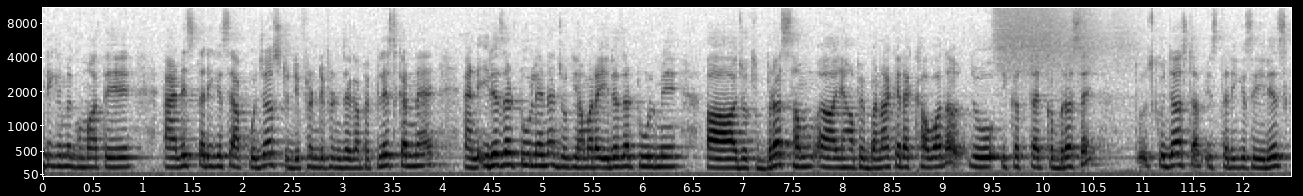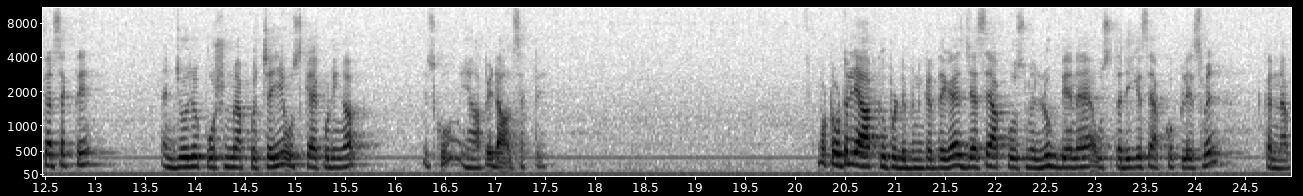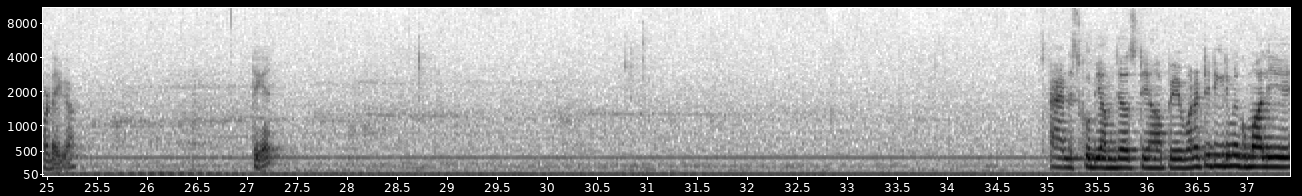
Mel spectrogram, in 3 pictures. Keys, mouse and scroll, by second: 2.9 Return, 3.4 e, 4.7 click, 8.6 click, 8.8 click, 9.3 alt+right click, 10.2-12.1 drag, 14.1 v, 15.1-17.2 drag, 17.2 e, 17.6 click, 20.8 v, 22.0-24.8 drag, 24.8 e, 25.3 click, 27.0 v, 27.8 click, 28.6 ctrl+z, 29.6 click, 30.8 ctrl+z, 30.9 ctrl+space, 31.1 ctrl+click, 31.5 ctrl+space, 32.7 click, 33.9 alt+click, 35.2 ctrl+t, 35.4 ctrl+right click, 36.3-37.4 ctrl+drag.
